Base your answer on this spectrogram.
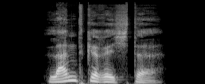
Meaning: nominative/accusative/genitive plural of Landgericht
- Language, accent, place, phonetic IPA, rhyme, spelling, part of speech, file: German, Germany, Berlin, [ˈlantɡəˌʁɪçtə], -antɡəʁɪçtə, Landgerichte, noun, De-Landgerichte.ogg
